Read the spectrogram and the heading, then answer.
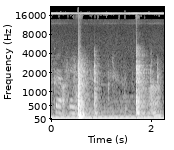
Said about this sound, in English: Now, when you open the door, you hold on to the door.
